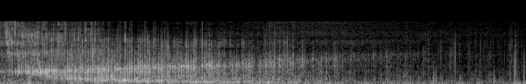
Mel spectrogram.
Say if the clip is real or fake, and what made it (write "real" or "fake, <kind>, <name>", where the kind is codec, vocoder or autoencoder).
real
